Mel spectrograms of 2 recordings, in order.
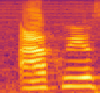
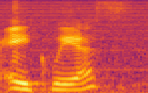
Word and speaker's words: aqueous: think KCl has yep aqueous or aqueous you can pronounce it either way this problem actually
